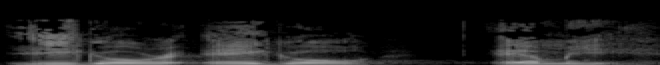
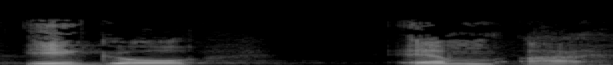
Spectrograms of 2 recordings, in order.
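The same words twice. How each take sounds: First: "emi" run together as one Greek word; corrected Greek pronunciation. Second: "ego em I" said as English words; mispronounced Greek. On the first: Preacher correcting his own Greek, careful pronunciation. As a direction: offer two tries at "ego", then "emi" as one word. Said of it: "but it's, it's like". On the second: Preacher trying the Greek for the congregation, mispronounced. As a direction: read "em I" as two separate English words. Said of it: "that's not how you pronounce it". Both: Shown as a demonstration.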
